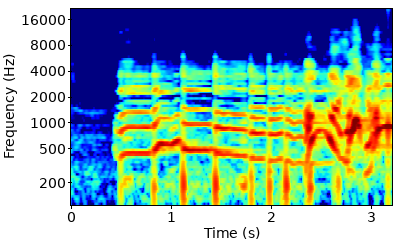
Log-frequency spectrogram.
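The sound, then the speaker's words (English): A person imitates a dulcimer through the nose, making a run of twangy, nasal, plucked-sounding notes at a fairly steady pitch that break into wavering, warbling vocal sounds at the end. “It's an instrument called a dulcimer.”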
